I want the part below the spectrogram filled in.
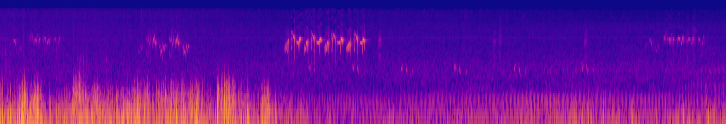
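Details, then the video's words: Sooty-headed bulbul still singing actively despite strong wind, recorded during bird luring: scattered bursts of bright, rapid chirping notes, one lively cluster in the middle, with loud wind rumble at the start and fainter wind later. "pikat kutilang walaupun angin kencang tetap gacor"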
